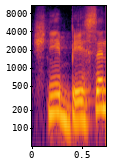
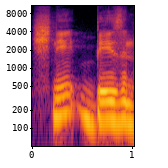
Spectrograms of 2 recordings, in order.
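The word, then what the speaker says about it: Schneebesen: तरह आ रही है, वो इसलिए क्योंकि जो जर्मन में जेड और एस हैं वो आपस में इंटरचेंजेबल हैं, यानी कि जेड की साउंड जो है वो सेट वाली आती है और एस की साउंड जो है वो रफली जेड वाली आती है, तो श्ने बेसन नहीं होगा, ये श्ने बेजन होगा।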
